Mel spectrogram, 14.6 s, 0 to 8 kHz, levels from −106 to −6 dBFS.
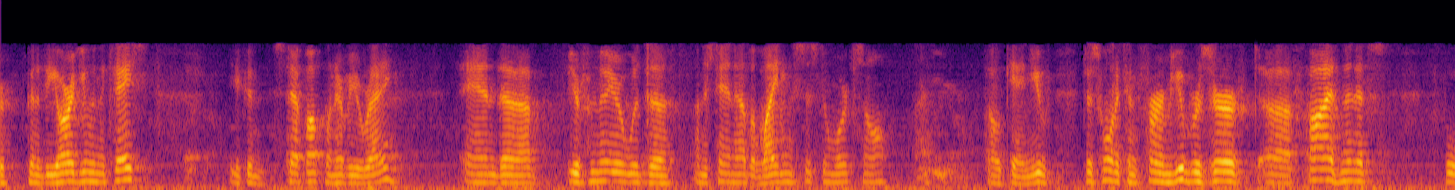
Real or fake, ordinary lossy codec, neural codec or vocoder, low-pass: fake; AAC, 16 kbps; codec, 16 kHz, 2 kbps, FunCodec, trained on Chinese and English, 25 frames a second; 7.2 kHz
